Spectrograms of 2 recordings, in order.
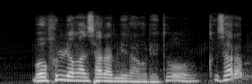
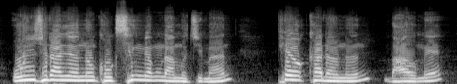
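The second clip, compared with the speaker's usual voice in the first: loud, measured group recitation; strong read-along voice; congregational scripture reading; 10 dB louder than usual. Real, not acted. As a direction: lead everyone in reading the verse aloud. Leading congregation in reading aloud.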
